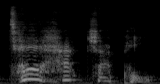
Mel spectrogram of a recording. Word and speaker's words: Tehachapi: Nadia was thanking everybody for the comments, and Robert says, okay, Tehachapi. It's how you pronounce it.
